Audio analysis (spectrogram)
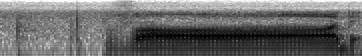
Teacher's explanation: ضاد کا مخرج ضاد کی ادائیگی کی جگہ زبان کی کروٹ، زبان کی سائڈ اور اوپر کی 5 داڑھیں، زبان کی سائڈ جب اوپر کی 5 داڑھوں سے ٹکرائے گی وہاں سے ضاد ادا ہوگا، ضاد۔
